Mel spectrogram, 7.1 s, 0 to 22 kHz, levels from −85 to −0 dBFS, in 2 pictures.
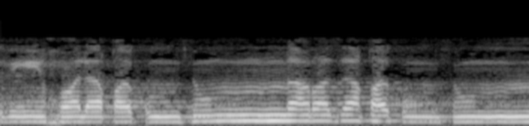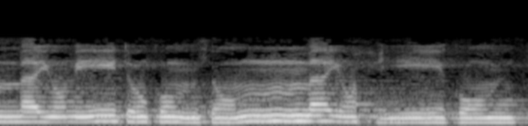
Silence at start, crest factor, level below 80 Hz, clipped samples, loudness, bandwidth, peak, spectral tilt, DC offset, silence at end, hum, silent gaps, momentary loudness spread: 0 s; 12 dB; -56 dBFS; under 0.1%; -18 LUFS; 6.2 kHz; -6 dBFS; -9.5 dB/octave; 0.2%; 0 s; none; none; 5 LU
